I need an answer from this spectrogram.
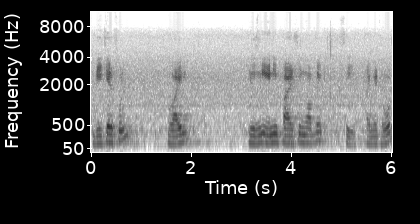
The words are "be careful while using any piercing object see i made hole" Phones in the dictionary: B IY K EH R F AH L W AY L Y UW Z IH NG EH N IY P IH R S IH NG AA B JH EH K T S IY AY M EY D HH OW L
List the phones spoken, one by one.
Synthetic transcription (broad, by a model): B IY K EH R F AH L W AY L Y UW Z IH NG EH N IY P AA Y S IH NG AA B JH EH T S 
